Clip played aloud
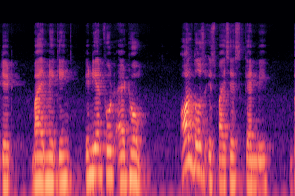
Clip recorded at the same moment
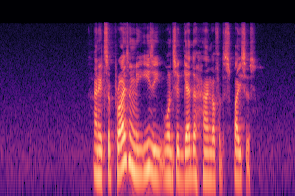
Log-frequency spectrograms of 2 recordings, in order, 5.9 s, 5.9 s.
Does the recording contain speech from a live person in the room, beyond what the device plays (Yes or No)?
Yes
